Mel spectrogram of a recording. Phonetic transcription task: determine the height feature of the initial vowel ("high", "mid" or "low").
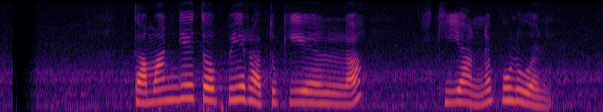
low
